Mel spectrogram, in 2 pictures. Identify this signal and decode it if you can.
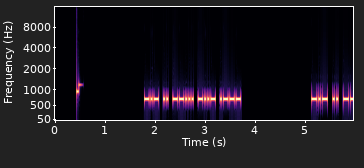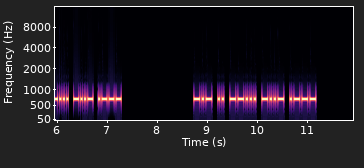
Morse code, heard as a keyed tone, about 30 wpm, 700 Hz. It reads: KI7XJ KI7XJ KI7XJ
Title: Speed Racing - USA 2x2 Call Signs 25wpm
